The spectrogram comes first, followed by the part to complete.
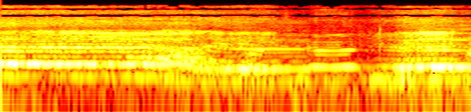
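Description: A group of people chanting together in unison, holding one long note that fades out after about a second and a half before the next phrase begins.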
